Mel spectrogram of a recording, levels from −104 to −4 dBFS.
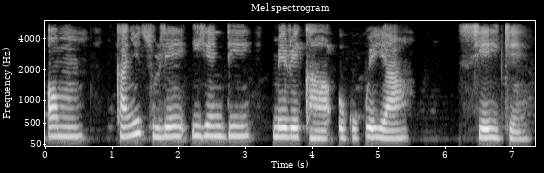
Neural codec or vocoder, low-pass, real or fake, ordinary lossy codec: none; 5.4 kHz; real; none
